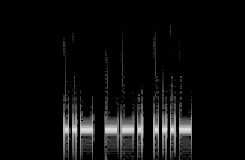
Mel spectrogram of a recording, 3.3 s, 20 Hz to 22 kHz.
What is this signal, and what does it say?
Morse code, heard as a keyed tone, about 22 wpm, 700 Hz. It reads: UGV
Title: USA Call Sign Postfixes - 3 Letters 22wpm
